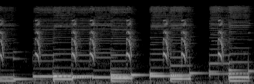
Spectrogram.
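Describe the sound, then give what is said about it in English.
A cartoonish video-game mouse, which jumps out of a mouse hole after it is clicked, squeaks in a looping, bouncy pattern of high chirps over stepped electronic tones, repeating twice, loud, with no one talking. “Alright, I was waiting for the mouse to shut up, but I guess the mouse doesn't shut up.”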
